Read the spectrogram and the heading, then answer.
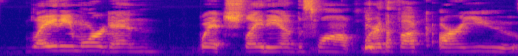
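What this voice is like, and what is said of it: Put-on character accent. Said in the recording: “I lost control of that accent for a second.”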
